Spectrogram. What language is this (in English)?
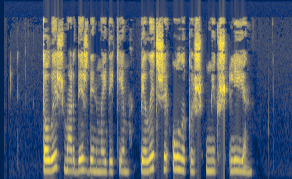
Mari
